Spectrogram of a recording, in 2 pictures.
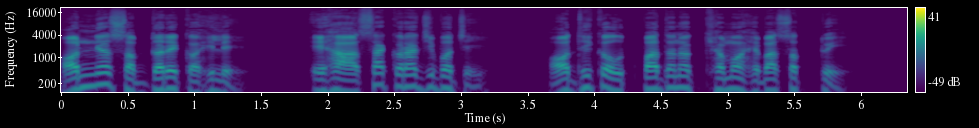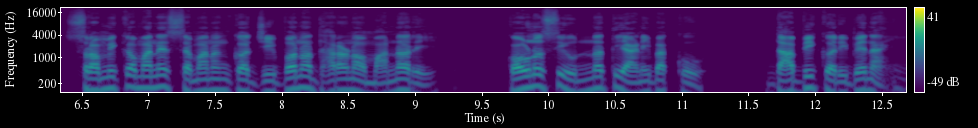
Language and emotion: Odia, neutral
